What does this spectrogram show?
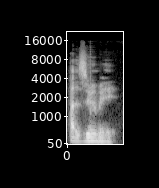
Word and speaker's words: AZM: talent we have azumi it is spelt azm but it is pronounced azumi i know you're going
